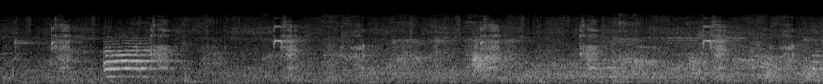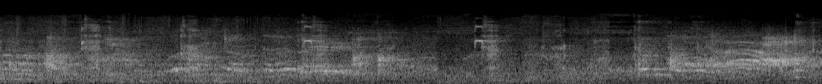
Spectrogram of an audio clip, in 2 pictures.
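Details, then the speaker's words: Child's noisy breathing with musical, whistling tones on breathing out, an expiratory wheeze rather than stridor; expiratory wheeze. "Stridor is a harsh sound when breathing in. This child has a wheeze when breathing out."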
